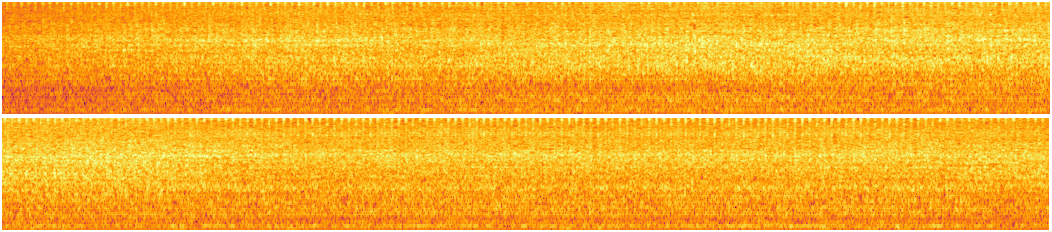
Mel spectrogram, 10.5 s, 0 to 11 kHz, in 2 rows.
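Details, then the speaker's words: Saab 9-5 turbo petrol after fixing heavy oil consumption (about 1 L/100 km) by repairing the PCV system: steady, even idle with a smooth exhaust burble and no knocks or misses, so the engine runs well. "Oh, it says it runs fine. It's very nice actually. Runs so nice this car. It's amazing how well it runs."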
